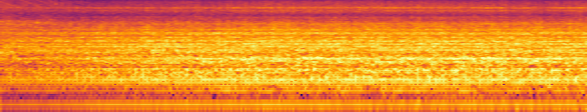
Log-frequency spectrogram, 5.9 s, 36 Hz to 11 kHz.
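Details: Rotakt generator on first-start day, warming up with no load, choke at run, 232 V output: steady, even buzzing idle at constant speed with no hunting, knocks or misses, healthy.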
